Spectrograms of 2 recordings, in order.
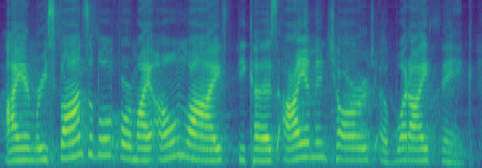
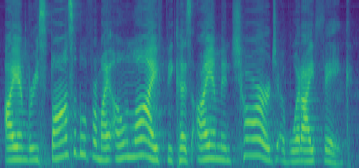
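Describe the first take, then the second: First: Repeated affirmation. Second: Affirmation read. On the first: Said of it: "[name] can repeat it". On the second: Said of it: "Okay, so". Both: Shown as a demonstration.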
